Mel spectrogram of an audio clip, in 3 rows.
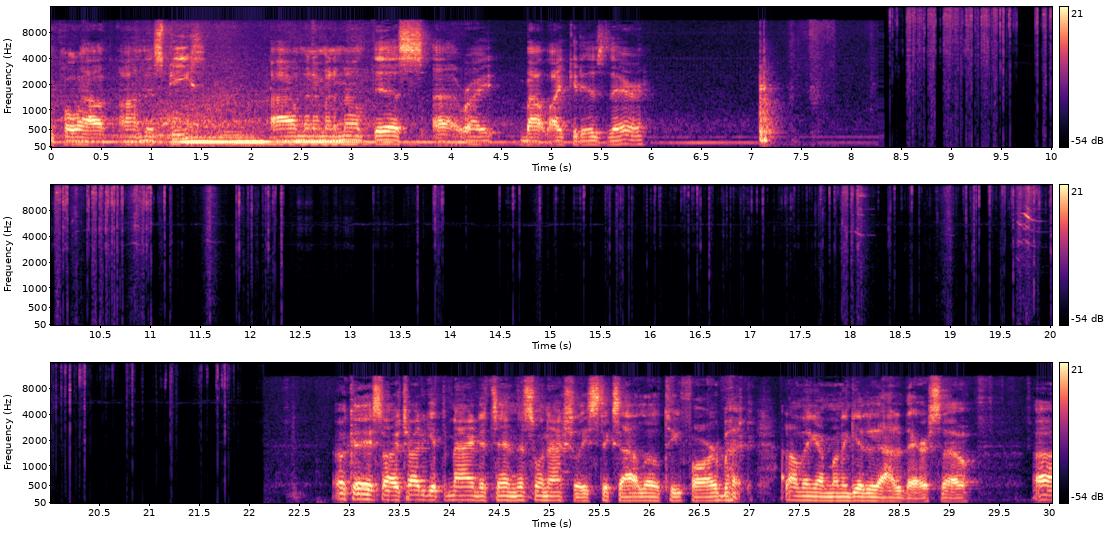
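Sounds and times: small parts clicking and tapping: 8.4s - 22.2s.

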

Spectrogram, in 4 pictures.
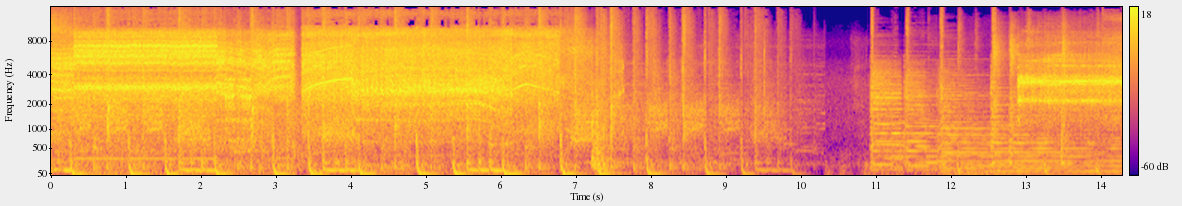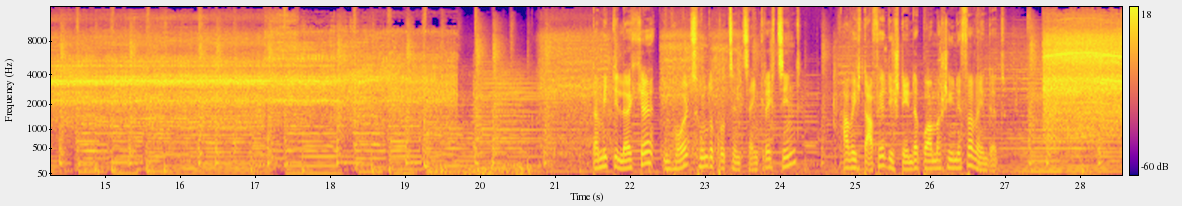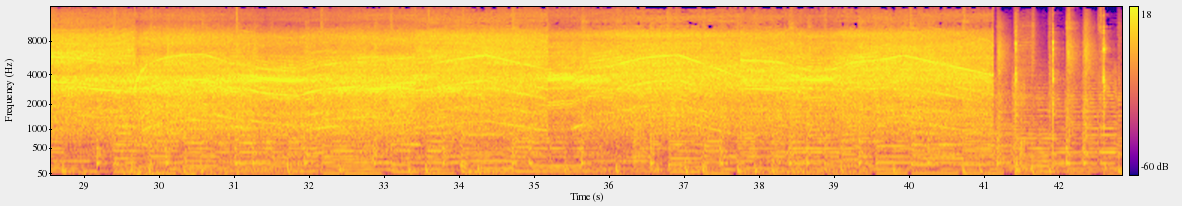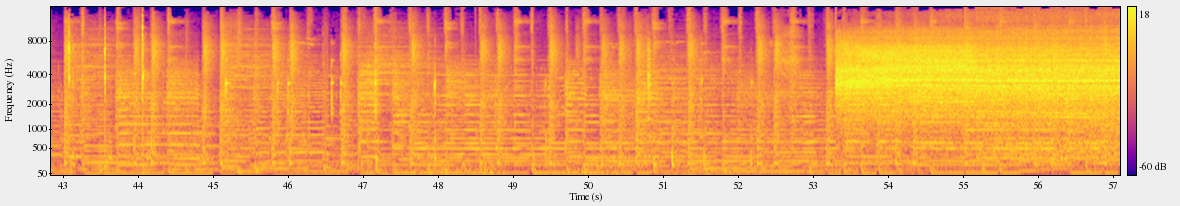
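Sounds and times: angle grinder whine: 0.0s - 7.2s, 12.9s - 19.8s, 20.7s - 21.8s, 27.1s - 41.2s, 52.6s - 57.0s
power tool working timber: 0.0s - 7.2s, 12.8s - 19.8s, 20.6s - 23.7s, 27.1s - 42.2s, 49.5s - 57.0s
background music: 0.0s - 57.0s.

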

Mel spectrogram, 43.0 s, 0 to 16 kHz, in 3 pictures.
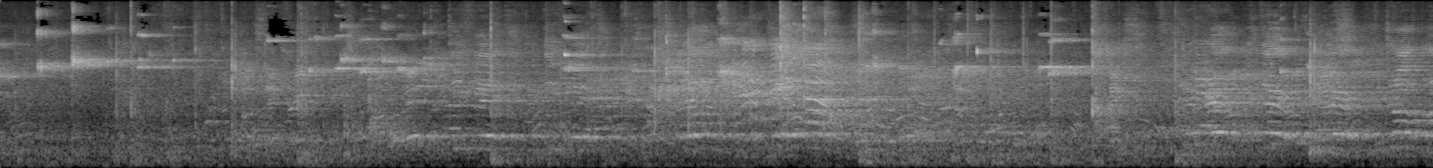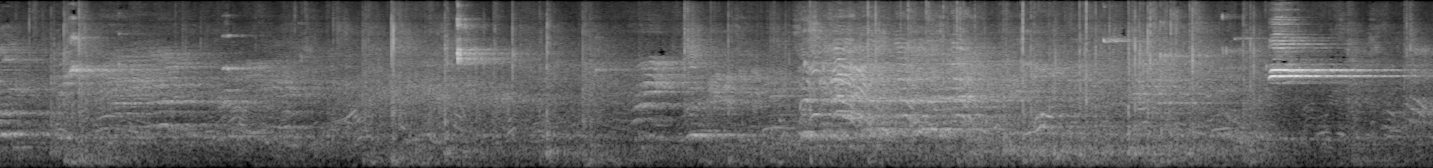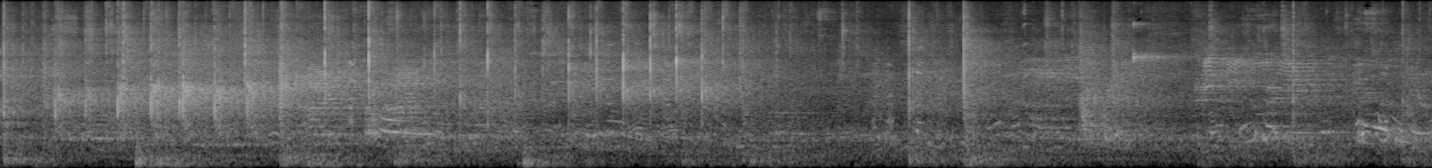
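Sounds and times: referee's whistle: 27.0s - 28.4s.

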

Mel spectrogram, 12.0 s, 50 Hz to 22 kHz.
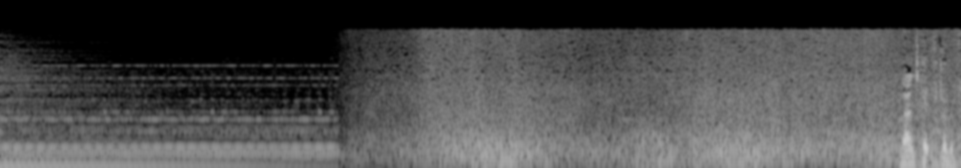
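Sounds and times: held music chord: 0.0s - 4.2s
waves breaking on rocky shore: 4.4s - 12.0s.

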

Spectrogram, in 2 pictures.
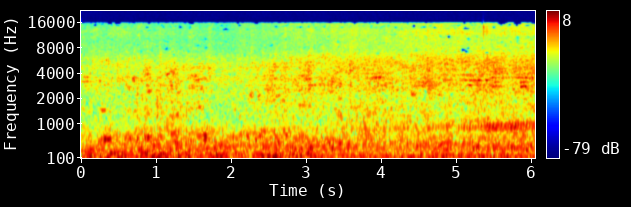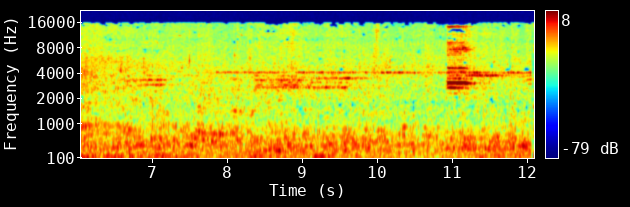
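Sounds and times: motorbikes and traffic: 0.0s - 12.0s.

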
